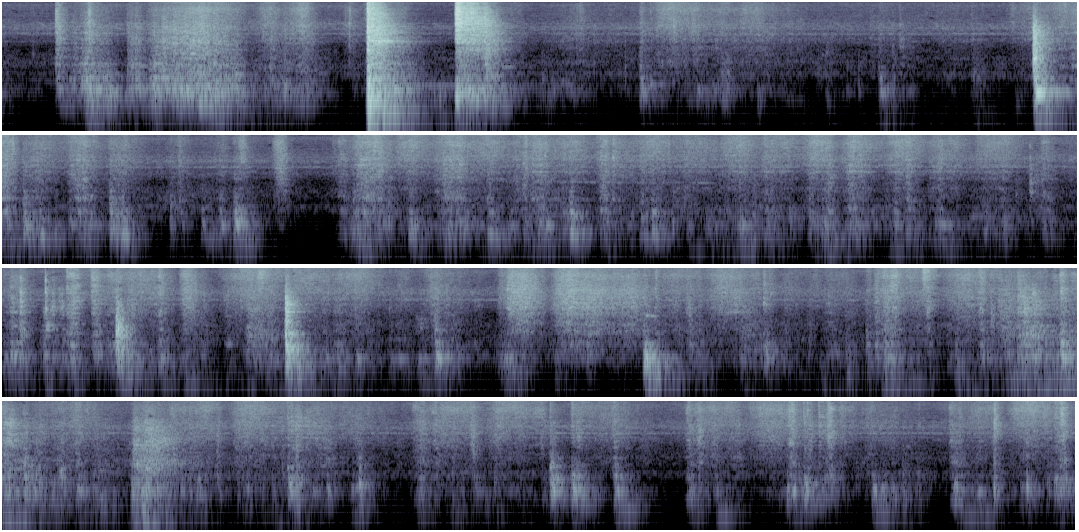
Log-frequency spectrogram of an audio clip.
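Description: A long thin wooden rolling pin rolling out flatbread dough on a low wooden board, rubbing and tapping against it. There are a few loud sharp knocks in the first seconds and softer knocks throughout.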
